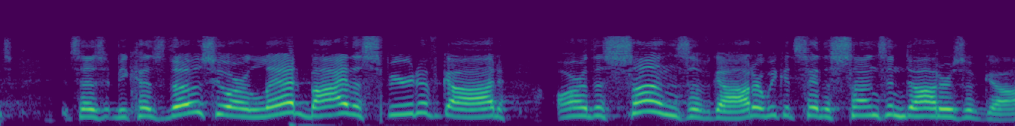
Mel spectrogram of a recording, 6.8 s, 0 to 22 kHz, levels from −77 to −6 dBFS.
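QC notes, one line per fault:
Throughout: low-delay AAC compression. The speech carries plainly audible codec damage across the whole clip, most likely from AAC-ELD, the low-delay AAC variant used in video calls. Its short frames, roughly 10 ms each, give coarse frequency resolution, so pitch harmonics are poorly separated and each frame costs more bits to code cleanly. The level of damage fits a bitrate around 32 kbps, where too few bits remain to hide these errors.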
